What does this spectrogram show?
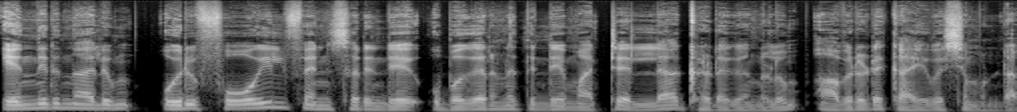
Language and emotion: Malayalam, neutral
